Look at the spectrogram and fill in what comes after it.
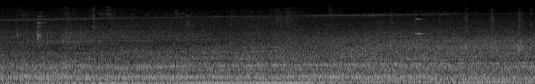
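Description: NJ Transit Comet V cab car rolling past close by at the tail of a departing commuter train: a steady rumble of steel wheels on the rails with a low hum.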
